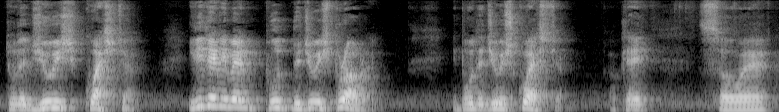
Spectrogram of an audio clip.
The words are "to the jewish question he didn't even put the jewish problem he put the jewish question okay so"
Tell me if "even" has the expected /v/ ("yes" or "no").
no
